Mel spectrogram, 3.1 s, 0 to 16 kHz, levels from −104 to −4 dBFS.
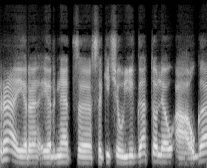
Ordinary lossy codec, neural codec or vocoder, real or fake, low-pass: MP3, 96 kbps; autoencoder, 48 kHz, 32 numbers a frame, DAC-VAE, trained on Japanese speech; fake; 14.4 kHz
